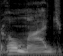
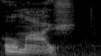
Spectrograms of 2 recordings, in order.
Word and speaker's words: homage: And uh we pronounce it homage, but it's pronounced homage.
